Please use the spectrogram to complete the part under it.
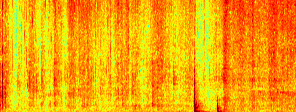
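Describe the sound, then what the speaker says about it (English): Soy sauce poured into a sizzling pan of tofu and zucchini, with a steady frying hiss and a short liquid splash and trickle near the middle, close and fairly clear. "I'm gonna add some soy sauce."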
